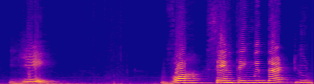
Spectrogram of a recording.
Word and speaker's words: वह: Vah, same thing with that, you don't pronounce the her and you say ve.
